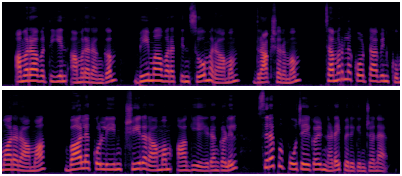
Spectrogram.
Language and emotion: Tamil, neutral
